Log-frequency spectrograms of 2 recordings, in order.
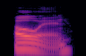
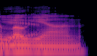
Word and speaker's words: Mogollon: Mogollan. Owen. Yeah, Mogollon.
